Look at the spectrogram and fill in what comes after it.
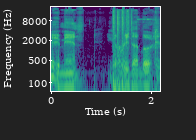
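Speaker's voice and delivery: put-on older smoker woman voice. Retelling how Firestorm pressured him to read, imitating Firestorm in a smoker-lady voice. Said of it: "sound like a 50-year-old smoker lady".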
